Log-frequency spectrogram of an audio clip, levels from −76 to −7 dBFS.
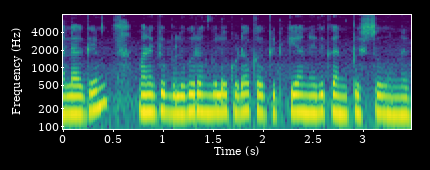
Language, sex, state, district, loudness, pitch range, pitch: Telugu, female, Telangana, Hyderabad, -13 LUFS, 165-175 Hz, 175 Hz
